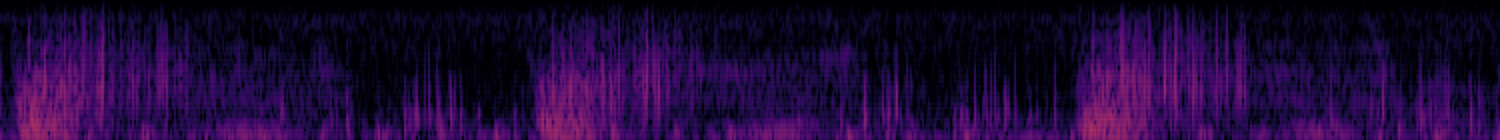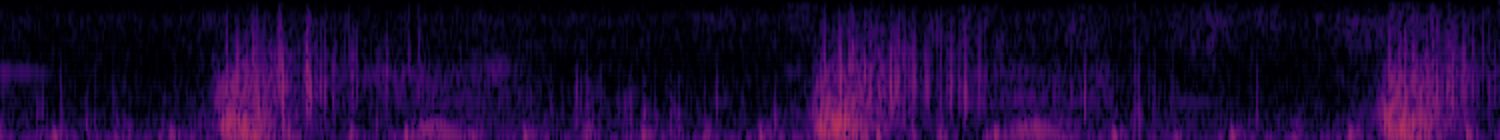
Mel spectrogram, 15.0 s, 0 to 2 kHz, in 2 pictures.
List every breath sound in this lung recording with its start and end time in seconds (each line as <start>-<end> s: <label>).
0.00-0.74 s: inhalation
0.00-0.74 s: crackles
0.89-1.60 s: exhalation
0.89-1.60 s: rhonchi
2.64-3.42 s: inhalation
2.64-3.42 s: crackles
3.57-4.28 s: exhalation
3.57-4.28 s: rhonchi
5.41-6.24 s: inhalation
5.41-6.24 s: crackles
6.28-6.99 s: exhalation
6.28-6.99 s: rhonchi
8.59-9.37 s: inhalation
8.59-9.37 s: crackles
9.49-10.20 s: exhalation
9.49-10.20 s: rhonchi
11.59-12.37 s: inhalation
11.59-12.37 s: crackles
12.46-13.18 s: exhalation
12.46-13.18 s: rhonchi
14.46-15.00 s: inhalation
14.46-15.00 s: crackles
